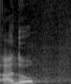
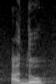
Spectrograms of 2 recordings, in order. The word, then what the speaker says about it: ado: C'est là où on met l'accent tonique. Hein. Voilà. Ado. L'accent tonique est ado. C'est sur le A.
